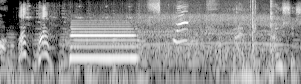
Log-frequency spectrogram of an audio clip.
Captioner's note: squeaking; honking; barking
